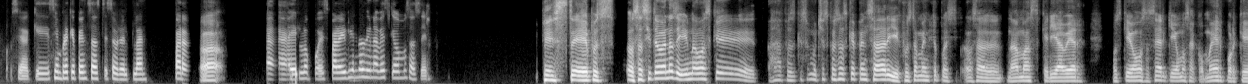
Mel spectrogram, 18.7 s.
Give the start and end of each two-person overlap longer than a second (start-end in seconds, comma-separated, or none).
none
